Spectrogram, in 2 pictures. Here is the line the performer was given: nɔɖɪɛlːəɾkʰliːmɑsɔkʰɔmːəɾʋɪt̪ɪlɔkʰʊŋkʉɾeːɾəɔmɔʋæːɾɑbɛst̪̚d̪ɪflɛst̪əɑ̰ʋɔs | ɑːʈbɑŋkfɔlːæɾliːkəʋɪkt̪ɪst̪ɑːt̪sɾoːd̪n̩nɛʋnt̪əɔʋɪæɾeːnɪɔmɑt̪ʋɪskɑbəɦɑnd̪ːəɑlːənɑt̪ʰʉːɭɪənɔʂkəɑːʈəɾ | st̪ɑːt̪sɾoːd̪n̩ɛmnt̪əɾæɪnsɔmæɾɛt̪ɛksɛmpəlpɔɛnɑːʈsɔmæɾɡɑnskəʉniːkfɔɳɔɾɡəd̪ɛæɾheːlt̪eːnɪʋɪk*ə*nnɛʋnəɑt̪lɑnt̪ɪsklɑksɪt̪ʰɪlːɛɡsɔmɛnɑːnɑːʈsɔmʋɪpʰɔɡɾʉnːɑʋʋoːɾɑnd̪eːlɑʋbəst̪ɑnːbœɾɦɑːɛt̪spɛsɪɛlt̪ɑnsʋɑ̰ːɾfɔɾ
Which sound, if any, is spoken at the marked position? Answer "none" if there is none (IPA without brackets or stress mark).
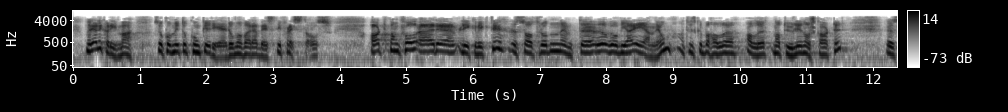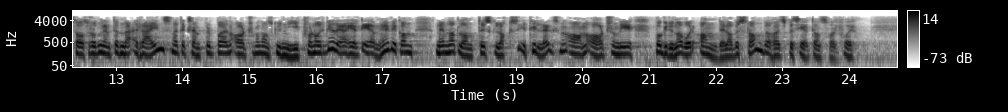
ɑ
